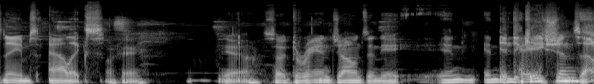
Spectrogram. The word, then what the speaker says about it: Durand: It's spelled DURAND, and if you just type that in, it's Duran Jones and the Indications, and I think probably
